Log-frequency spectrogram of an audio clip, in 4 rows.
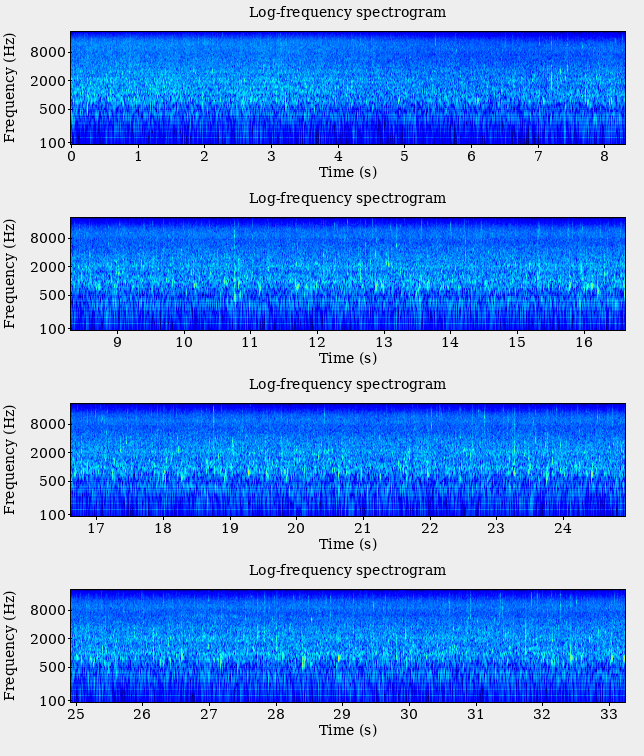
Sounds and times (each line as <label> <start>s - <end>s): small Stream 0.0s - 33.2s
small waterfall 0.0s - 33.2s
